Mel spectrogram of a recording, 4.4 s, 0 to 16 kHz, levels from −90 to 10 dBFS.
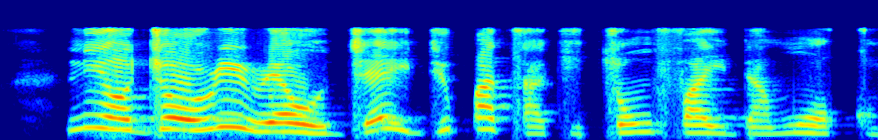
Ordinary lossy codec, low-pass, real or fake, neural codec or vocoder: MP3, 96 kbps; 7.2 kHz; real; none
